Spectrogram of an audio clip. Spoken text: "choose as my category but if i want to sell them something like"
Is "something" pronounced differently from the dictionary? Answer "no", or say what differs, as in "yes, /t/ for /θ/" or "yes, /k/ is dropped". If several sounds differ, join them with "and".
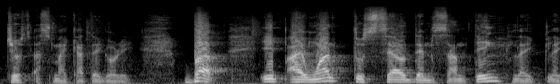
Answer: yes, /t/ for /θ/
